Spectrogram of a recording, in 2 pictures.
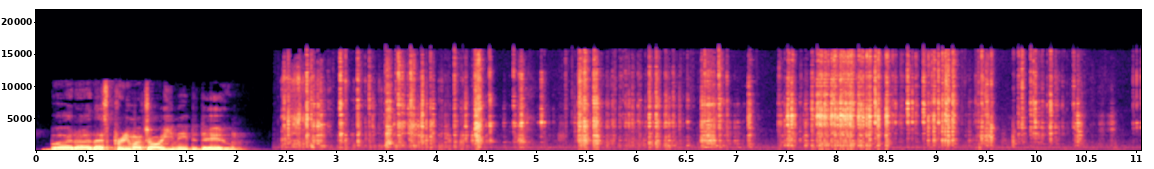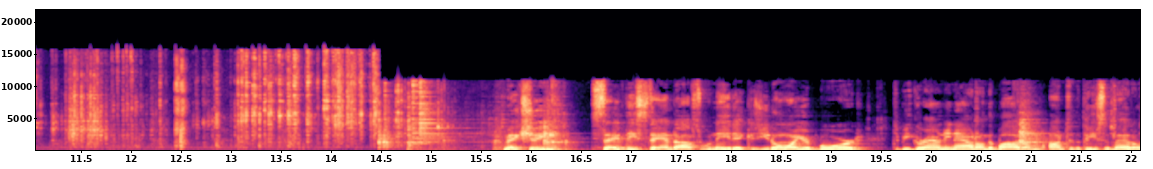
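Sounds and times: pliers clicking and scraping metal: 0:02.4 - 0:15.0
parts rattling on metal plate: 0:02.4 - 0:15.4.

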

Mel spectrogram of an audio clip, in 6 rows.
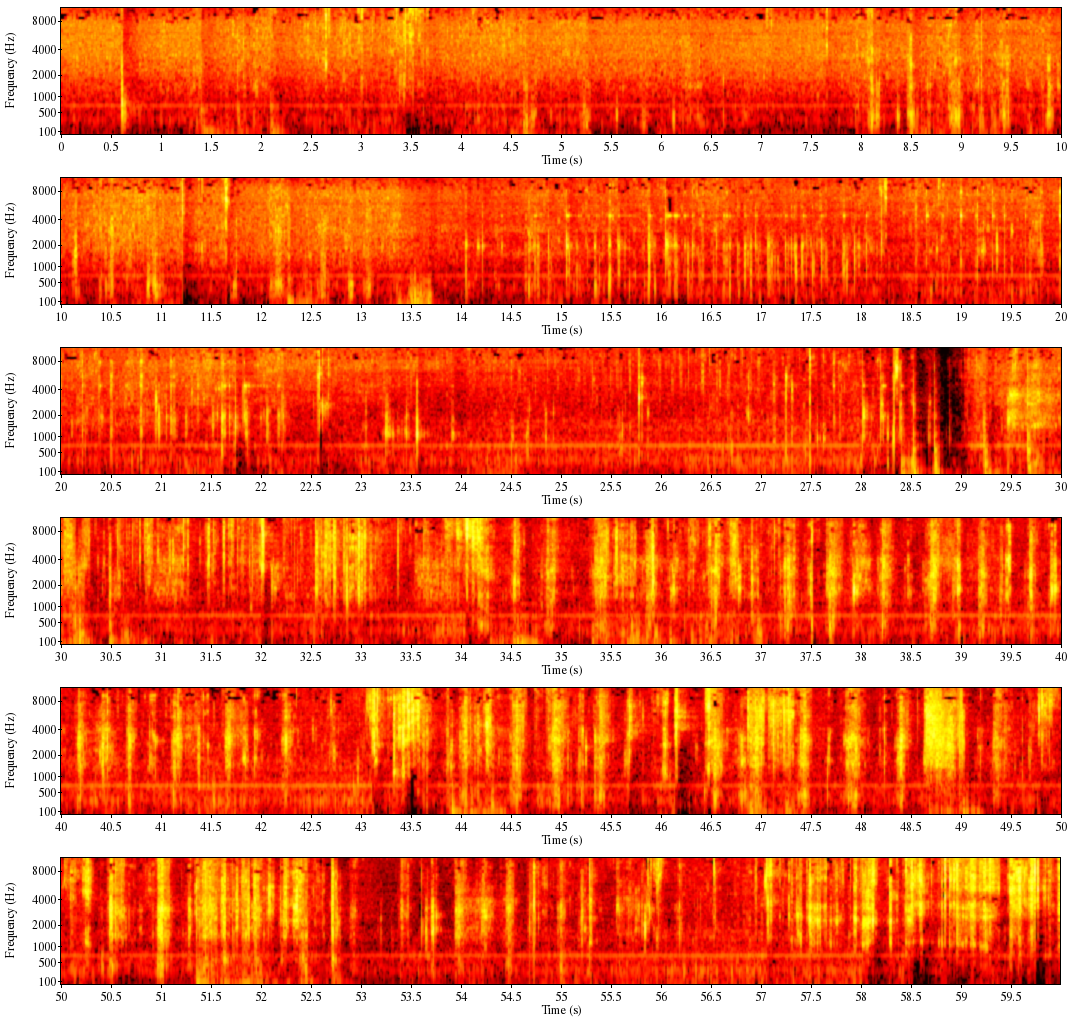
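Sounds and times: crunchy chewing of chips: 0:01.4 - 0:59.9.

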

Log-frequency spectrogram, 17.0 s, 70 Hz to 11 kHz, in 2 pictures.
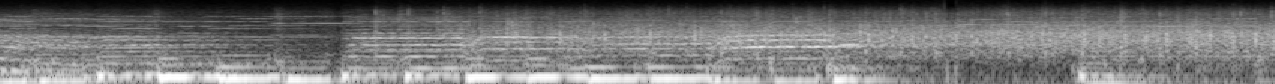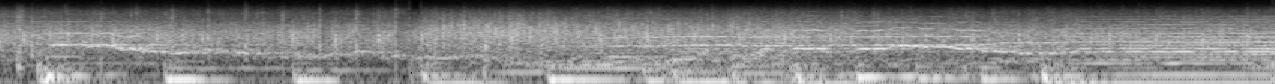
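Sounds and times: sitcom theme music: 0:00.0 - 0:06.1, 0:07.2 - 0:17.0
studio audience applause: 0:02.4 - 0:17.0.

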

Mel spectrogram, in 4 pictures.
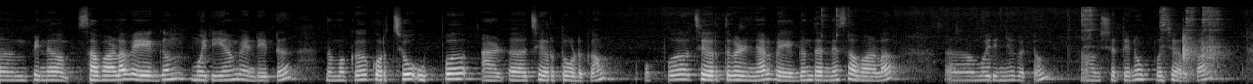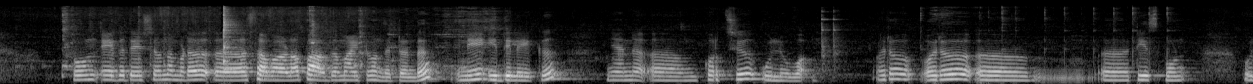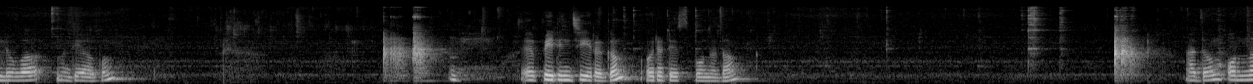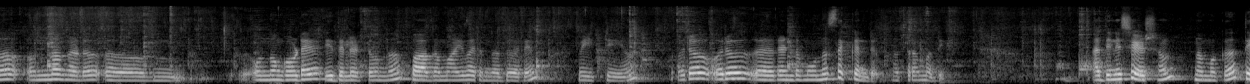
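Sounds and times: woman speaking: 0:00.0 - 0:12.3, 0:13.2 - 0:20.7, 0:21.3 - 0:24.4, 0:37.0 - 0:47.2, 0:48.5 - 0:50.0
onions sizzling: 0:00.0 - 0:50.0.

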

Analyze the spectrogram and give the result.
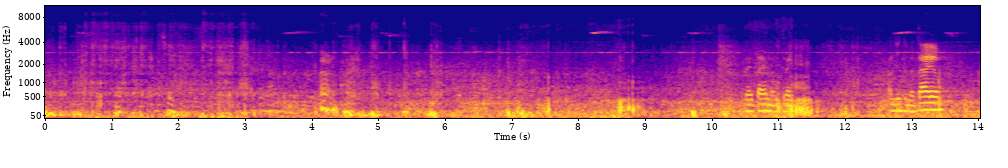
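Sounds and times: faint high squeals: 0:00.0 - 0:14.0
subway train rumbling: 0:00.0 - 0:14.0.

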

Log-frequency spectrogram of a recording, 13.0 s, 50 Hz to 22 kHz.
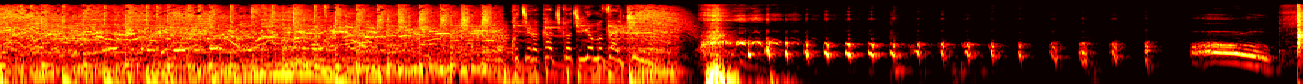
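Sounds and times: loud low thump: 0:07.0 - 0:07.9
man laughing heartily: 0:07.0 - 0:12.5.

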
